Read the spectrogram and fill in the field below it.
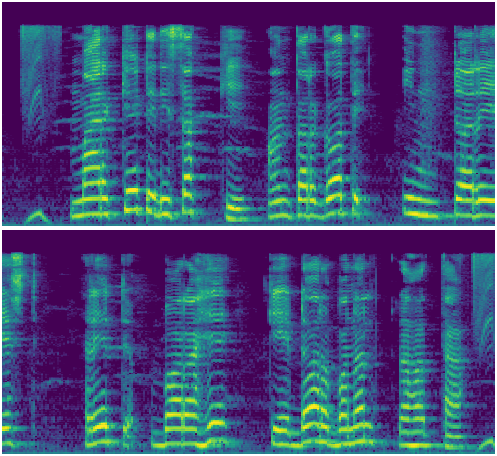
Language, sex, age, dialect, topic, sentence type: Bhojpuri, male, <18, Southern / Standard, banking, statement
